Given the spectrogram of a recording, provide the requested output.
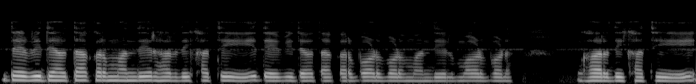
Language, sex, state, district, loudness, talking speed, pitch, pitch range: Chhattisgarhi, female, Chhattisgarh, Balrampur, -27 LUFS, 140 wpm, 175 Hz, 170-180 Hz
